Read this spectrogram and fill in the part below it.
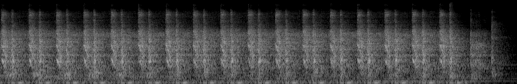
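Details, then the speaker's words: Suzuki GS500 swap bike, first start attempt with fuel hooked up: uneven firing puffs about four a second catch briefly then die; hard starting, won't keep running; owner suspects air leak, though brake cleaner on intakes changed nothing. "she doesn't run she runs a little bit funny so it actually looks like there's an air leak or something like that but it sounds like an air leak"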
